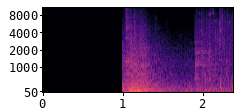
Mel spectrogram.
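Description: A pistol fires a loud shot.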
